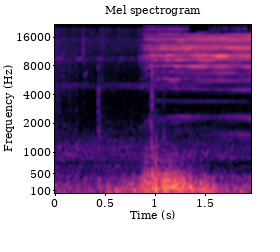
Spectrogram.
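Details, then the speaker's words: Single-clutch automated manual (Lamborghini E-Gear type), car parked in first gear, door opened: low electric pump hum swells for about a second then fades as the transmission hydraulic pumps prime, as happens every door opening; normal. "Now with this car, one thing I notice every time I open the door, you're going to hear the hydraulic pumps prime."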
